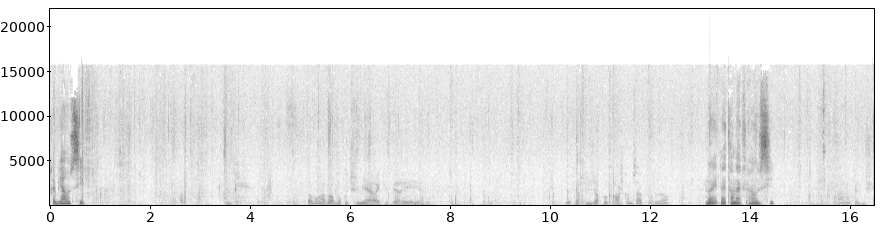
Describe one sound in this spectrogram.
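Footsteps crunch on dry leaves and grass.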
